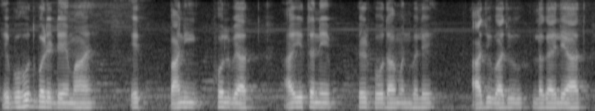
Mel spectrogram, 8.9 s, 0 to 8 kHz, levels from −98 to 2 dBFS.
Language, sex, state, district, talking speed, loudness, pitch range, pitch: Halbi, male, Chhattisgarh, Bastar, 130 wpm, -29 LUFS, 115-125 Hz, 120 Hz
